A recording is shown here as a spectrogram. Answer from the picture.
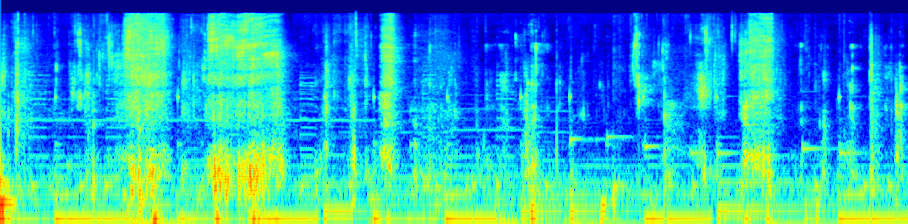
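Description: Close-miked eating of a hamburger: wet chewing and smacking with a few louder bites, over background music with a bass line.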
